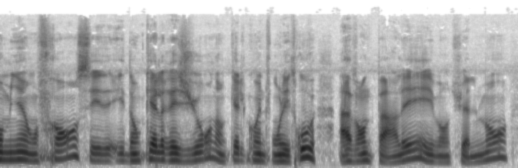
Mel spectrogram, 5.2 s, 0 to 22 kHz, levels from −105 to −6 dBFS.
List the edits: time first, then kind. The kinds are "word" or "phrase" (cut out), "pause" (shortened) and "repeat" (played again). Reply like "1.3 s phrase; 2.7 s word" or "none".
2.7 s word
